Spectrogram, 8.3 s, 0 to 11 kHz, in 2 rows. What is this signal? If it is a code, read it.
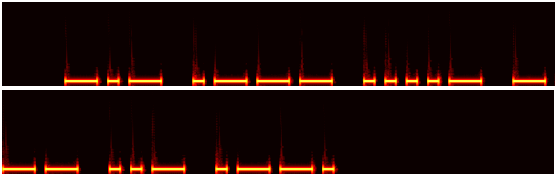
Morse code, heard as a keyed tone, about 15 wpm, 700 Hz. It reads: KJ4OUP
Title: USA Call Signs - 6 Characters - Repeated 3x - 15wpm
